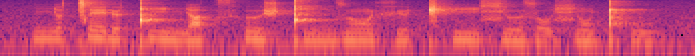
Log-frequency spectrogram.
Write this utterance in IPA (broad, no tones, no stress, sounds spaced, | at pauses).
ɲ ʌ ǀ e ɾʲ ʌ ǃ i ɲ a t͡sʰ ɯ ʒ ǃ i n z õ xʲ ɯ ǁʰ i ɕ ɯ z o ɕ õ ǃʰ ũ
